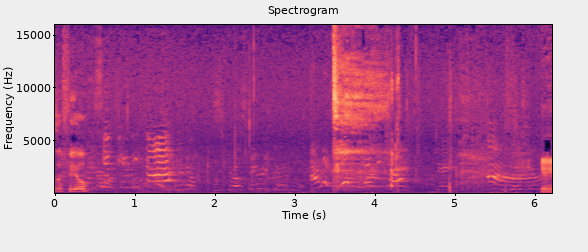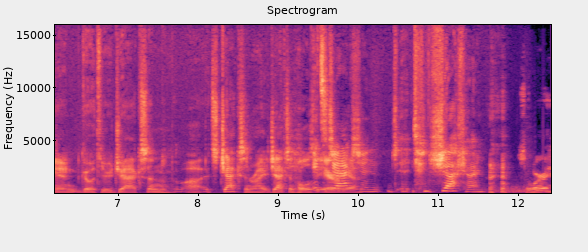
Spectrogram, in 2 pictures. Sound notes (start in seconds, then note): 3.2 laughing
